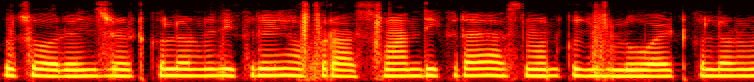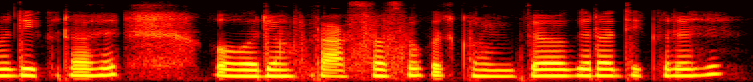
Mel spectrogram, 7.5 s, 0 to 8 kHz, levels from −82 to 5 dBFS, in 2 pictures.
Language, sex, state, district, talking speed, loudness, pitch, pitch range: Hindi, female, Chhattisgarh, Raigarh, 260 wpm, -16 LUFS, 235 Hz, 230-245 Hz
